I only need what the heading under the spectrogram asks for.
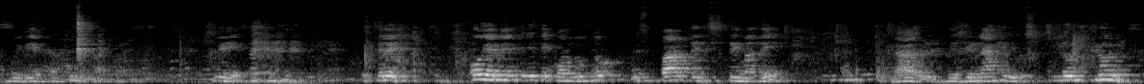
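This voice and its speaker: A man's voice: fairly high pitch, slow, long pauses, lo-fi sound, background noise. Man quizzing students in an echoey hall. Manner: quizzing, encouraging, frequent "muy bien" and "¿ya?". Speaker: anatomy lecturer. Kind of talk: classroom lecture with questions to students. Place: lecture classroom. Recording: echoey lecture hall, mic far off, students audible. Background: students murmuring and answering.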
